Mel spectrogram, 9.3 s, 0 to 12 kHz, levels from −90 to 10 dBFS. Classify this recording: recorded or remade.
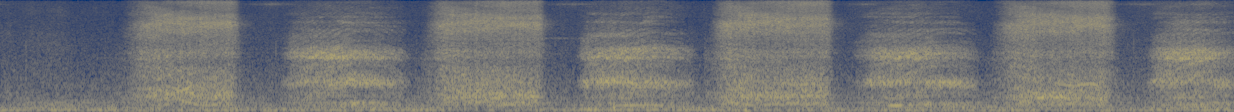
recorded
